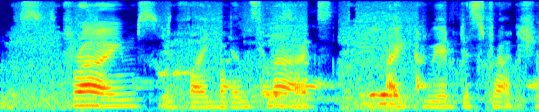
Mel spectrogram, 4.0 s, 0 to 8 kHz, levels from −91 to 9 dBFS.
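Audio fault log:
0.0–0.09 s, 0.45–1.83 s, 2.32–2.57 s and 3.16–4.05 s, speech suppressed in double talk: the voice keeps sagging and breaking up in patches. It dips by about 15 dB at the very start, but the long stretch mid-clip drops by as much as about 25 dB. This is likely the echo canceller hearing both ends at once and clamping down on everything, so the near talker gets ducked along with the echo.
1.63–2.33 s and 3.1–3.17 s, echo leak: a delayed copy of the voice comes back about 223 ms late. The first, longer stretch is loud, only about 5 dB under the speech, and the short one at 3.1 s sits about 10 dB down. That's likely a speakerphone's canceller letting part of the loudspeaker pickup slip through, and it's being sent straight back.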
